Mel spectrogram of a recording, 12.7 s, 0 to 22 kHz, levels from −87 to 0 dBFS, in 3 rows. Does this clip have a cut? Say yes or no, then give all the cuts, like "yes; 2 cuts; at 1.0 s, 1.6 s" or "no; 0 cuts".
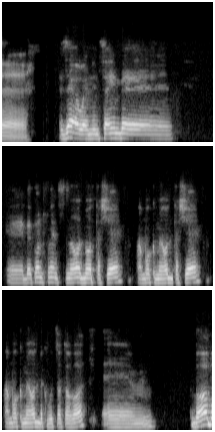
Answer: yes; 1 cut; at 7.6 s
